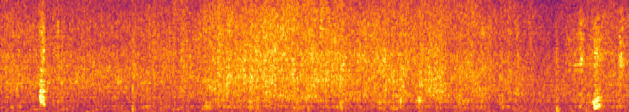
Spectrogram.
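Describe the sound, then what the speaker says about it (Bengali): Spice masala with whisked yogurt frying in oil in a pan gives a steady, close, hissing sizzle, with occasional soft pops and stirring scrapes. "মশলাটা ভালো করে কষে নেব।"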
